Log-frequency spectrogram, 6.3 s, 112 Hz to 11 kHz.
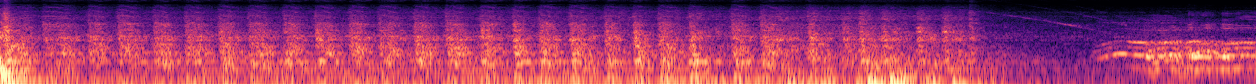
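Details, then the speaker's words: Freshly rebuilt Deep Orange 9 engine on its first start attempt, with about five-second cranks. Rhythmic cranking with a few uneven firing pulses that combust briefly, then wind down; more throttle was thought needed. "whoa that was kind of goofy oh it was so close I mean technically it ran it combusted like we know that"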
